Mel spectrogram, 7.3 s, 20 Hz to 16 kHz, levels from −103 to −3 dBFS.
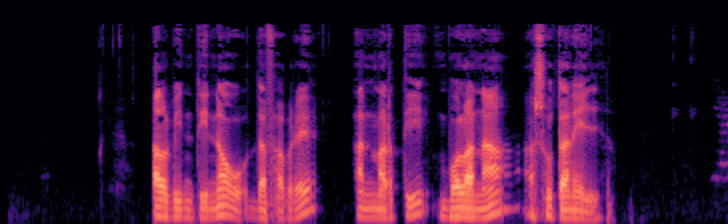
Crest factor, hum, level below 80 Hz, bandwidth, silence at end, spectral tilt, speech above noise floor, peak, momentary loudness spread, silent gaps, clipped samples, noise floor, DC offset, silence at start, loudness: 22 dB; none; -54 dBFS; 11.5 kHz; 1.2 s; -5 dB/octave; over 63 dB; -6 dBFS; 11 LU; none; under 0.1%; under -90 dBFS; under 0.1%; 1.5 s; -27 LUFS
